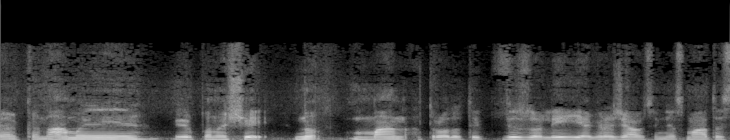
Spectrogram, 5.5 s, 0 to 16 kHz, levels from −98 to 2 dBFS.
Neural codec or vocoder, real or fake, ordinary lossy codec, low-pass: autoencoder, 48 kHz, 128 numbers a frame, DAC-VAE, trained on Japanese speech; fake; MP3, 48 kbps; 14.4 kHz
